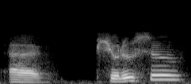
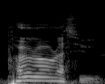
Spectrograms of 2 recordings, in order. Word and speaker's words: Puroresu: We had a wonderful piece from one of our roving Purusu. I'm going to make sure that I pronounce it correctly. Pete, that's where I defer to you, my friend. Puroresu. Puroresu, which is Japanese wrestling stated in Japanese.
